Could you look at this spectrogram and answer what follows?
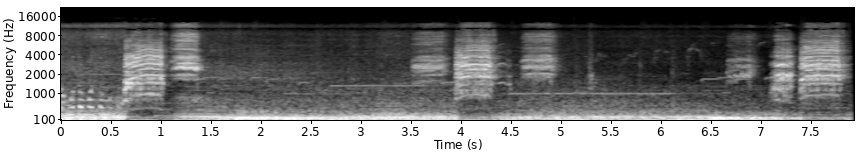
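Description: Macaws giving harsh squawking calls: a couple about a second in, two together around four seconds, and a quick run of several near the end. A steady low rumble runs underneath.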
